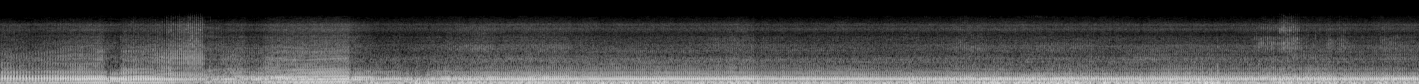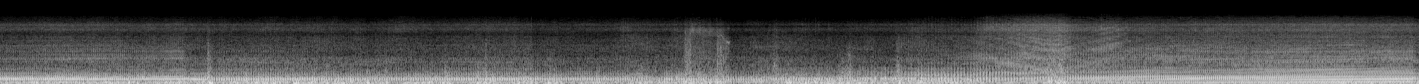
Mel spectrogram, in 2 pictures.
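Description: On-board sound of a Suzuki DR-Z dirt bike's single-cylinder engine cruising at a steady pitch, with the pitch rising and falling through gear changes a couple of seconds in and again near the end. Wind rumble on the microphone runs underneath.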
